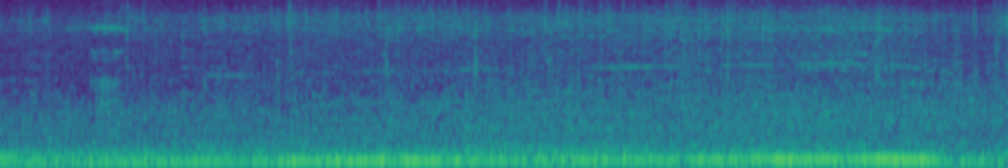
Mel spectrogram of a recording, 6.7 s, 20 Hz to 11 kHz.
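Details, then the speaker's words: Suzuki Swift held at 4000 rpm after repair of a knocking traced to worn camshaft (noken as) play, shaft machined: smooth steady high drone, no tapping or knock; noise gone, normal revving. "ya oke fix suaranya hilang ya berarti aman untuk kendala tersebut berasal dari noken as klaim-klaiman noken as yang oblek"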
